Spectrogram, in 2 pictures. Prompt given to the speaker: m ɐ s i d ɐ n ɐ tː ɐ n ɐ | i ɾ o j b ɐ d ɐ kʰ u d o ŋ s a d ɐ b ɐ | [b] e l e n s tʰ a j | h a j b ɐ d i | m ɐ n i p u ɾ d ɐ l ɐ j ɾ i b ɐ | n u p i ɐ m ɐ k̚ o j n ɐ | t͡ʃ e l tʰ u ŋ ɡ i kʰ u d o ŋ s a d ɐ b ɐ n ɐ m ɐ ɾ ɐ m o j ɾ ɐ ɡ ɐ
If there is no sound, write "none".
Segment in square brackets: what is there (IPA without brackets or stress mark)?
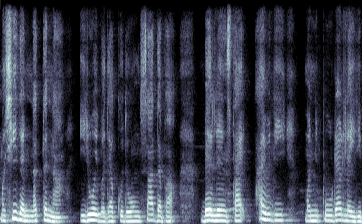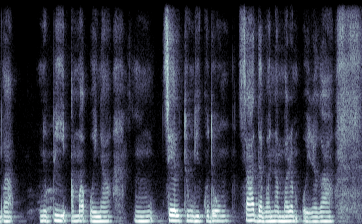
b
